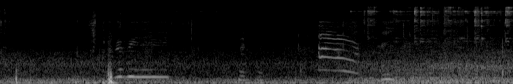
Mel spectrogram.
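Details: A stray cat named Ruby, looked after and coaxed with food, makes a brief flat meow after a sharp knock. About two seconds later comes a quick downward-sliding meow against steady low outdoor rumble.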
